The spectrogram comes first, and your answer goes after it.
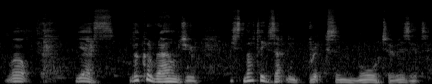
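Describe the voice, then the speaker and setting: In a fan audio drama, a male actor plays an eccentric, brainy alien time traveller who explains things theatrically and with precise wording. His mid-range voice is very animated at a normal speed, natural-sounding with a little hiss or hum.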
